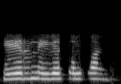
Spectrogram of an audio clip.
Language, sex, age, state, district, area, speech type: Kannada, female, 18-30, Karnataka, Gulbarga, rural, conversation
